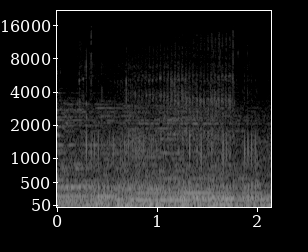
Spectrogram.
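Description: A cat purring in the Hogwarts Legacy video game, a steady low rumbling purr that runs continuously and softly, heard alone without speech.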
